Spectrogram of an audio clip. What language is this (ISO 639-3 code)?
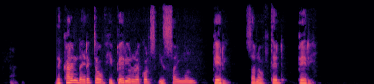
eng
